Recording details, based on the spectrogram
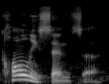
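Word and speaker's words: com licença: minute, they just said con licença, like con man rather than com as in comms.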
